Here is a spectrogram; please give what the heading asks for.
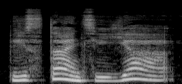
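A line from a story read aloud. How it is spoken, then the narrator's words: Hoarse, shaky, straining. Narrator (Russian): хрипел Егор Иванович, трясясь и силясь подняться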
